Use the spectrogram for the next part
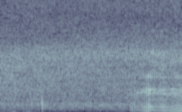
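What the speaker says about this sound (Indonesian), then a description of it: "soalnya ini ombaknya agak gede" Ocean waves wash steadily at Santolo beach in Garut, a continuous broad rushing roar heard at a distance, before a voice begins talking over it near the end.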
